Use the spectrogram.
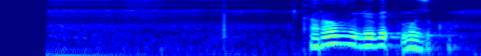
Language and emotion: Russian, neutral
